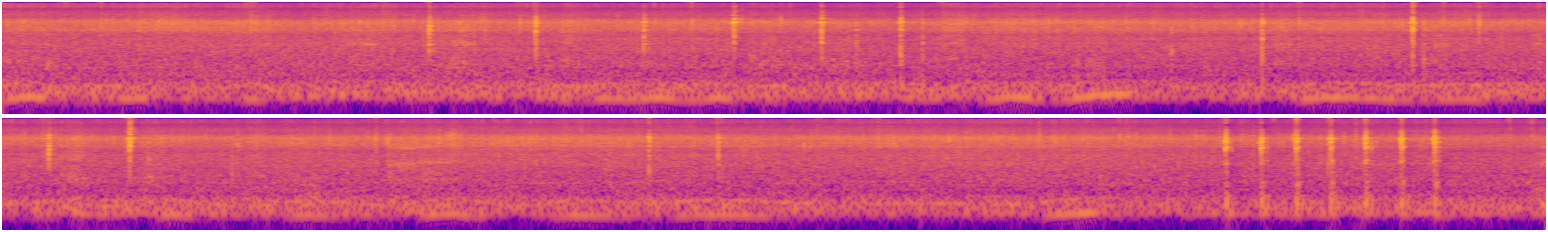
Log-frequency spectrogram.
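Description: Zazharka, a vegetable sauté for borscht, sizzling steadily as it fries in a pan over a campfire, with scattered sharp clicks and a quick run of clicks near the end.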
